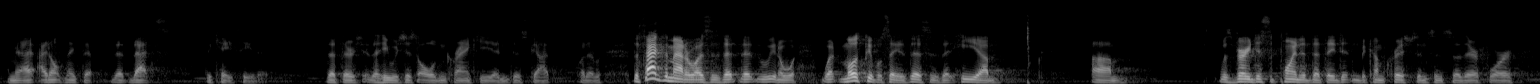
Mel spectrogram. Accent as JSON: {"language": "English", "region": "Virginia", "country": "United States", "tie": "born or raised there", "said": "you all do know that I grew up in Virginia"}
